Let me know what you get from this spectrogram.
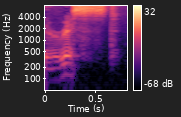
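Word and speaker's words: wrist: il faut s'en méfier un W qu'on ne prononce pas quand il est suivi de la lettre R très souvent par exemple un poignet se dit rest rest écrire c'est dit write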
